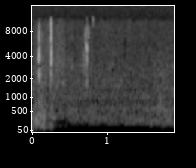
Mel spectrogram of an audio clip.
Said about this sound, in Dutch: ik zit eh, lekker in de auto en ik ben onderweg naar het station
